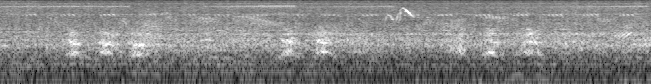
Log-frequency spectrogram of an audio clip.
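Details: Eurasian coot at a pond near Sevastopol, Crimea, giving short, nasal, bark-like notes in uneven bursts of two or three, over a low steady hum, with one brief high whistle midway.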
